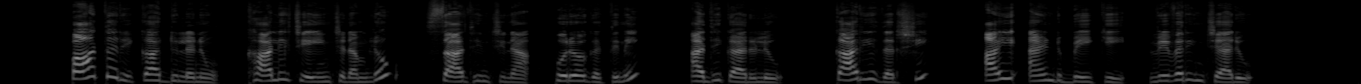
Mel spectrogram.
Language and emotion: Telugu, neutral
